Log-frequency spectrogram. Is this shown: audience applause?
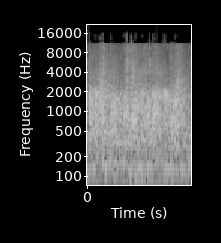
yes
